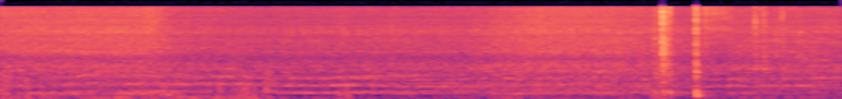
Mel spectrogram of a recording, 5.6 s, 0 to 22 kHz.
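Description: A 2006 Pontiac G6's 3.5 L V6 idling steadily, with two short knocks close together about four and a half seconds in.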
